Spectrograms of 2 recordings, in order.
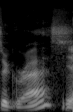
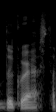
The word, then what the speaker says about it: deGrasse: It's pronounced deGrasse? – Yeah. Neil deGrasse Tyson.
